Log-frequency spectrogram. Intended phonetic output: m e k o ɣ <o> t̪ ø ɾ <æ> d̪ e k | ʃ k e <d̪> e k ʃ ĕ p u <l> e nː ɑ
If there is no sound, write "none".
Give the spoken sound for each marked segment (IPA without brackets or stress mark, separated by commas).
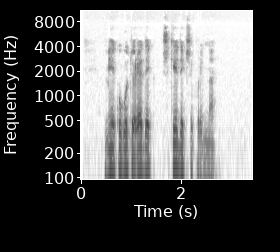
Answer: o, æ, d̪, ɾ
